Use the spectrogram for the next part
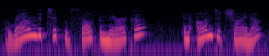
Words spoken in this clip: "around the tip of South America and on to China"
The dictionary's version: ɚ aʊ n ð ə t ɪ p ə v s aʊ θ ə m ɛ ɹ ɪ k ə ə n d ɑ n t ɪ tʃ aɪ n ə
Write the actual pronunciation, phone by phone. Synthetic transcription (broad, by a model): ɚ aʊ n ð ə t ɪ p ə v s aʊ θ ə m ɛ ɹ ɪ k ə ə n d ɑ n t ɪ tʃ aɪ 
